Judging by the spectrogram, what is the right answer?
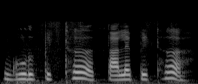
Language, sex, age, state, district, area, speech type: Santali, female, 30-45, Jharkhand, Bokaro, rural, spontaneous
